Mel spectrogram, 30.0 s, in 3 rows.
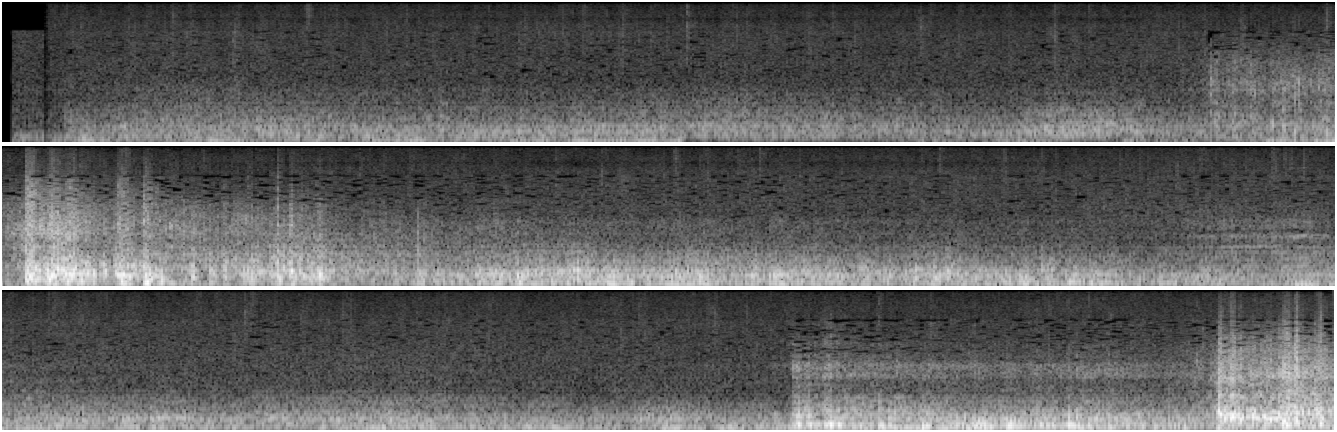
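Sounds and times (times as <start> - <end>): steady rain: 0.1 - 29.9
thunderclap with rumbling: 7.6 - 29.9.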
